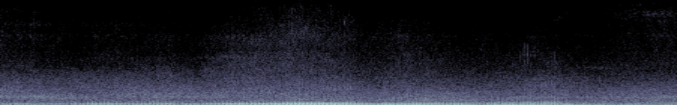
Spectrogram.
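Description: A motorcycle rides past with a low engine rumble.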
